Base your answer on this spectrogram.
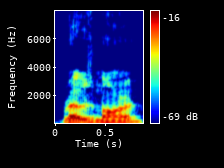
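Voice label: English; Rosemorran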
